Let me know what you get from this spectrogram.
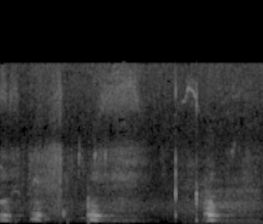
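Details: Barking from an Illyrian Shepherd and a Presa Canario mix: four short, deep, harmonic barks spaced irregularly over about two seconds, with a person calling out between them and faint outdoor background noise.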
